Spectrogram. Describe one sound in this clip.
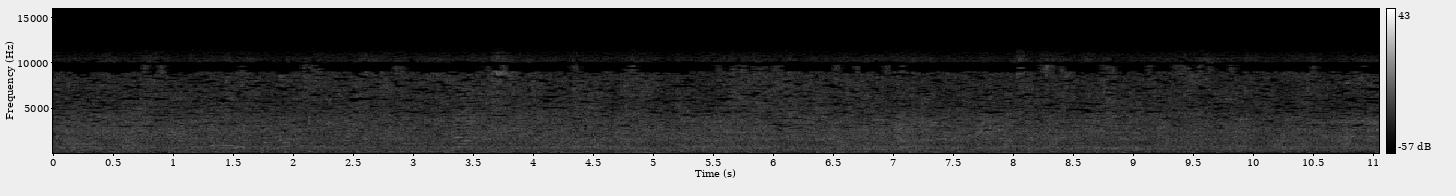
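A large audience chatters loudly in an echoing hall.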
